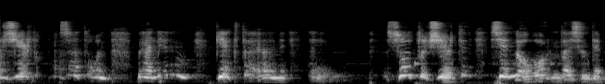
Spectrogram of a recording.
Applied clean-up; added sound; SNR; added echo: neural mask model DeepFilterNet 3.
